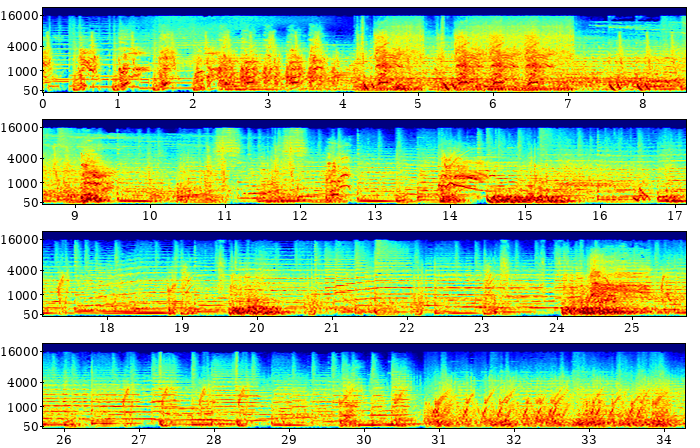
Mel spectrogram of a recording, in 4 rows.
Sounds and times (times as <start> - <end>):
Music: 0.0 - 34.2.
